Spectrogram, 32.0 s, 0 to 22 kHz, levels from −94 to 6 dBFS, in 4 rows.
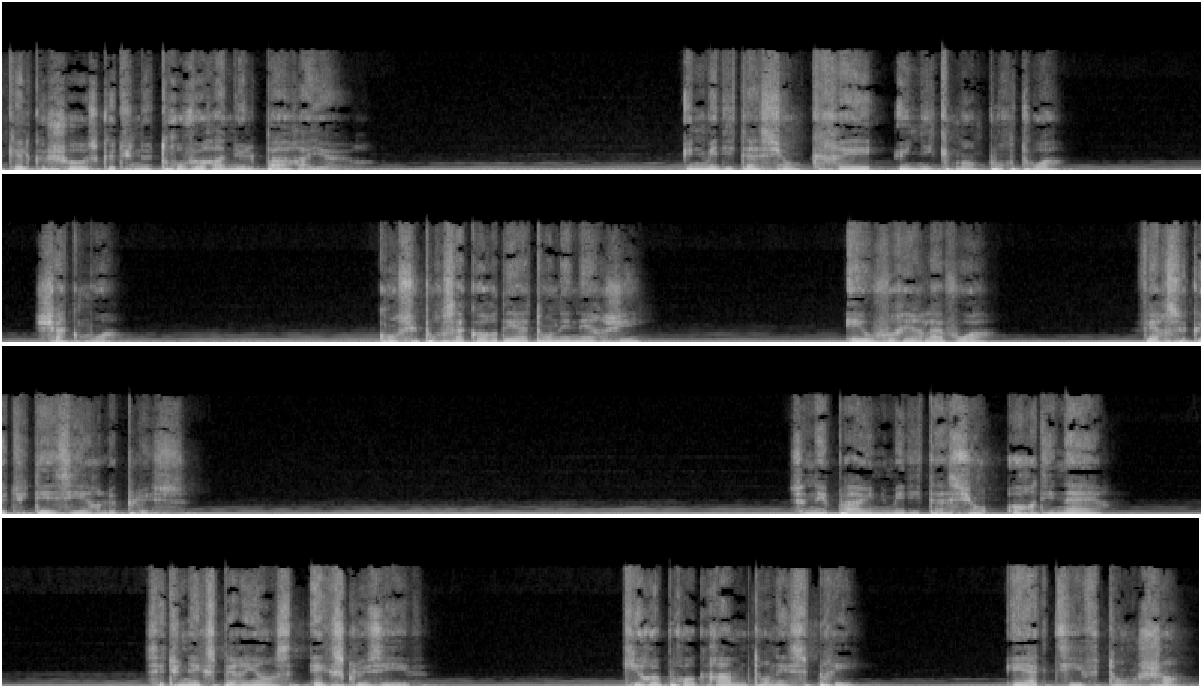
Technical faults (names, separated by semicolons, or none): none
